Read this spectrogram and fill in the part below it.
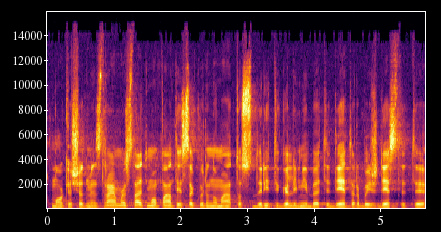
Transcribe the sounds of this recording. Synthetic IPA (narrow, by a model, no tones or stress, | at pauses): moːkʲɛʃʲt͡ʃʲuɐd̪ʲmʲɪnʲɪst̪ɾɑːʋʲɪmoːɪst̪ɑːt̪ʲiːmoːpɑːt̪ɐɪsɐkʊɾʲɪnʊmɑːt̪oːsʊd̪ɐɾʲiːt̪ʲɪɡɐlʲɪmʲiːbʲɛɐt̪ʲɪd̪ʲeːt̪ʲɪɐɾbɐɪʒʲd̪ʲeːsʲt̪ʲɪt̪ʲɪ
